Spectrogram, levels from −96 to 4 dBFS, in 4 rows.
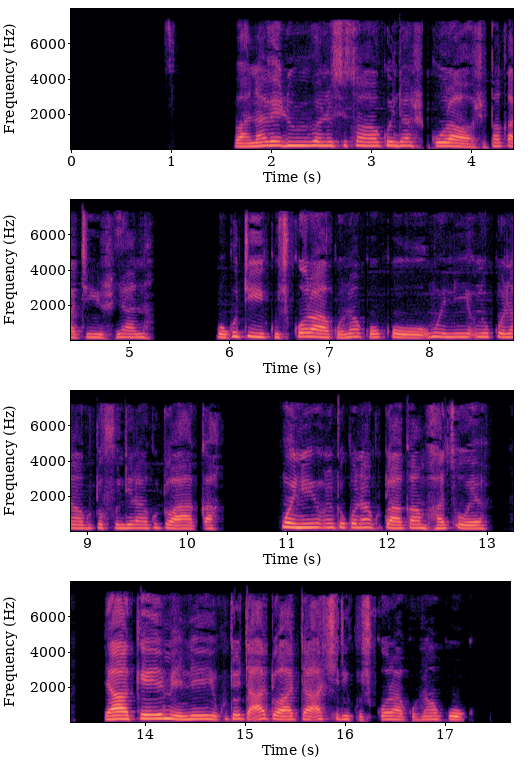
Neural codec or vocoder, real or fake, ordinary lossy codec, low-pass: none; real; AAC, 32 kbps; 7.2 kHz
